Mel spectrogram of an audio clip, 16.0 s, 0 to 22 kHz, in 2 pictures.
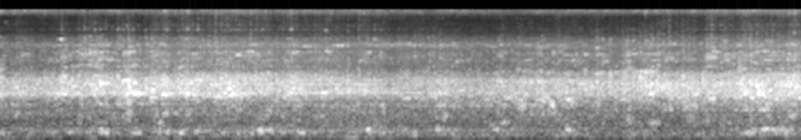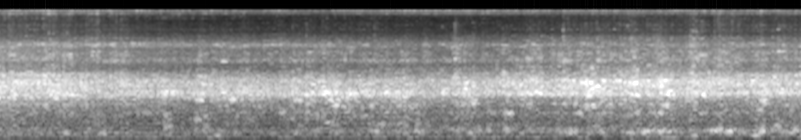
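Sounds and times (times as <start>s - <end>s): toy train motor whirring: 0.0s - 16.0s
wheels rattling on plastic track: 0.0s - 16.0s.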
